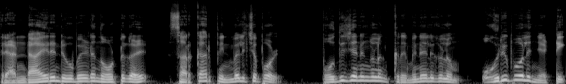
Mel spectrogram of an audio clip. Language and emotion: Malayalam, surprised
